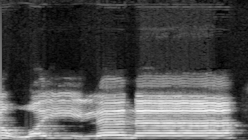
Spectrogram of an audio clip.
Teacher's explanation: نون کے ساتھ الف مدہ ہے، اس کو بھی ایک الف کی مقدار لمبا کریں گے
